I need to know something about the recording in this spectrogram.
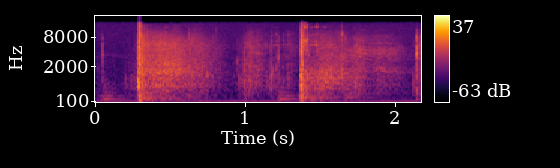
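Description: A rear hook kick smacking into a Thai pad about a quarter second in, followed by a second short, sharp smack about a second later.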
